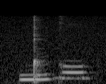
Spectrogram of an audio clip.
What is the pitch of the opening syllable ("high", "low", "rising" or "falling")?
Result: rising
